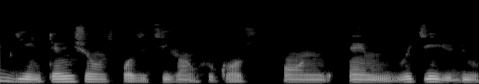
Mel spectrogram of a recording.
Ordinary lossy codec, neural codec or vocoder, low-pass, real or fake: none; none; none; real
